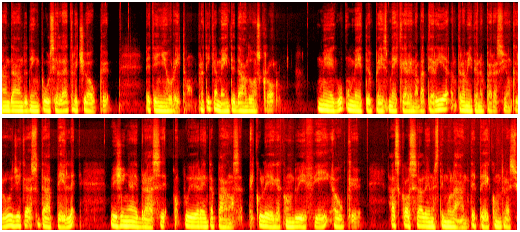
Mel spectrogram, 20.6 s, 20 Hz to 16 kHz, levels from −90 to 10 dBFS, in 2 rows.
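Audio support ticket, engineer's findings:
Aliasing, whole clip. Sibilants on this speech sound gritty, a bit metallic, and the spectrum runs hard right up to 16 kHz. Points to a resample from 48 kHz down to 32 kHz with no proper anti-alias filter first. Anything above 16 kHz folds back as unrelated tones, sitting roughly 35 dB under the signal. Quiet, but you'll catch it on the esses. Check the resampler's filter stage.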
